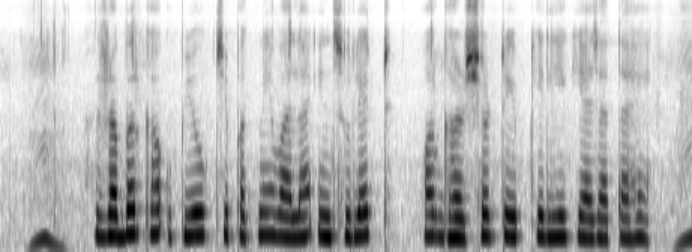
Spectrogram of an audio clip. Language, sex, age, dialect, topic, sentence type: Hindi, female, 18-24, Awadhi Bundeli, agriculture, statement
